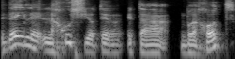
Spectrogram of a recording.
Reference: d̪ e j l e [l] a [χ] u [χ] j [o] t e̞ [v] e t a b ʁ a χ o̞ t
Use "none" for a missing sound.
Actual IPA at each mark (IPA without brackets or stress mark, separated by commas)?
l, χ, ʃ, o, ʁ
